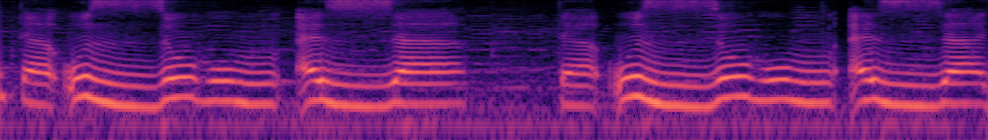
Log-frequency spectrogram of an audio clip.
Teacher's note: Jadi rakhawahnya dia agak panjang, terus huruf safirnya sangat begitu jelas. · ketika huruf za bertasydid ini kita perhatikan suara safirnya agak sedikit kencang.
